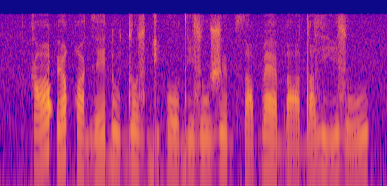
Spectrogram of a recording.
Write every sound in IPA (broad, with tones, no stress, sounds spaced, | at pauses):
k ɑ˩˥ ʔ ø˩˥ qʷ æ˨˩ ɡ ð e˩˥ ɗ u˨˩ d o˥˩ z ɡ i˨˩ ɠ o˨˩ d̪ i˨˩ z u˨˩ ʒ ø˥˩ b θ ɑ˨˩˦ b æ˥˩ b ɾ ɑ˨˩ d ɑ˩˥ z j i˩˥ z u˩˥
